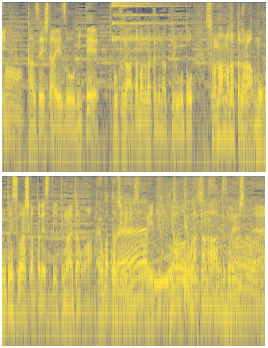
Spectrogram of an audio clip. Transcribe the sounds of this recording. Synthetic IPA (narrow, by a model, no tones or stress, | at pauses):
ḭkãɰ̃se̞ːɕi̥t̪ae̞ːzo̞ːmʲit̪e̞ | bo̞kɯ̟ɡaːt̪amano̞nakad̪e̞nat̪ːe̞ɾɯ̟o̞t̪o̞ | so̞nomamːad̪at̪ːakaɾa̰mo̞ːɦõnt̪o̞ɲ̟isɨbaɾaɕi̥kat̪ːad̪e̞sɨ̥t̪ːe̞it̪ːe̞mo̞ɾae̞t̪ano̞βa̰jokkoːɕĩnt̪ekiɲɲasioɾʲijat̪ːejo̞kat̪ːana̰t̪ːeomo̞imaɕt̪ane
